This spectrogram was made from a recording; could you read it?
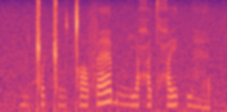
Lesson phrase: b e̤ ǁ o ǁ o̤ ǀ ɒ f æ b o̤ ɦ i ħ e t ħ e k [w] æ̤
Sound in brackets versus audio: correct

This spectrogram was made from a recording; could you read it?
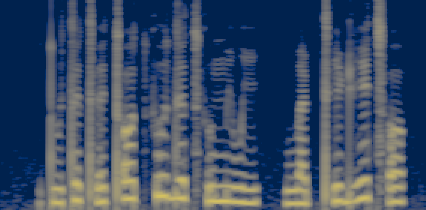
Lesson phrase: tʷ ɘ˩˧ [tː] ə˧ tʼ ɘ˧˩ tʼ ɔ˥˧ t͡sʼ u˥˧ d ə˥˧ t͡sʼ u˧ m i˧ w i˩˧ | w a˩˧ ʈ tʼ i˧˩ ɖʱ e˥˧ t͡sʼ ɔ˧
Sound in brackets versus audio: incorrect: t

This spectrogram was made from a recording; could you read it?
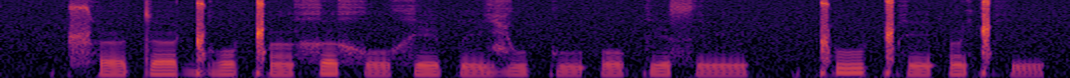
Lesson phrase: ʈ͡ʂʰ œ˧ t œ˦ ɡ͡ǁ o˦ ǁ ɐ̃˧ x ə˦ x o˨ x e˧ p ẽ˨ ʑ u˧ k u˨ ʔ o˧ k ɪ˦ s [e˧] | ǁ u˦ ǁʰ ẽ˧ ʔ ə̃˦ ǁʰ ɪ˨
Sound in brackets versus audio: incorrect: ẽ˧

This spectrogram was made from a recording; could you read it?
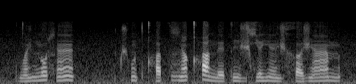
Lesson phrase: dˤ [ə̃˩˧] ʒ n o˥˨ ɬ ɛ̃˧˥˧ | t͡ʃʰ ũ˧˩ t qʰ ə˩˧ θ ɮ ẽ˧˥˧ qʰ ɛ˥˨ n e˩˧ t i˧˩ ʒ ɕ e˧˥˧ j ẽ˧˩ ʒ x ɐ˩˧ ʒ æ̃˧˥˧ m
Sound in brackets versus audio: incorrect: ɐ̃˩˧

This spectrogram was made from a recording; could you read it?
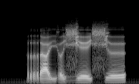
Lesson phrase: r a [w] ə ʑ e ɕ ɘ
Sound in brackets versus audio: incorrect: j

